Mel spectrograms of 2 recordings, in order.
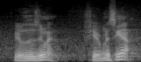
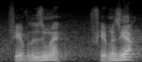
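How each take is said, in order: Both takes have the same delivery.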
